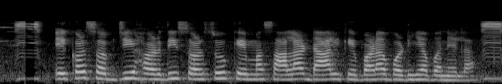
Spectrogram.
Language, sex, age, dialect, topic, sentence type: Bhojpuri, female, 18-24, Northern, agriculture, statement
